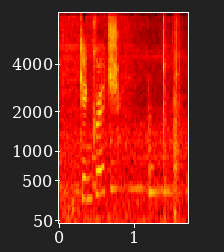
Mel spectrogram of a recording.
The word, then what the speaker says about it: Gingrich: into this three two one play steph uh gingrich is that how you say it yeah that's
